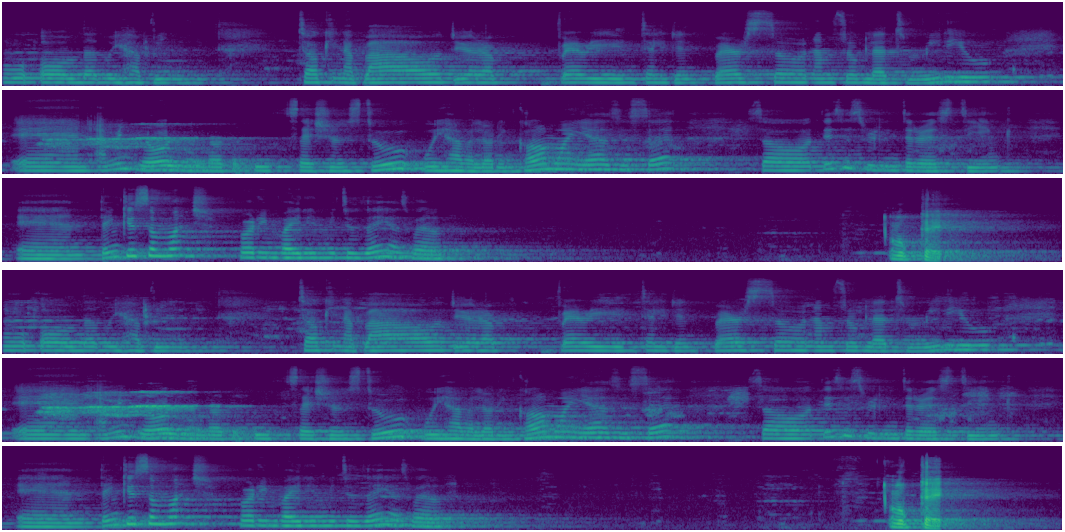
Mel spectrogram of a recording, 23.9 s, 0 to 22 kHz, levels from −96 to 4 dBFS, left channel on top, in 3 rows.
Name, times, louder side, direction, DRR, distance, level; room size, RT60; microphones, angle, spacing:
voice 1, 0.0-1.8 2.2-3.7 4.0-13.0 13.3-13.4 13.6-15.5 16.0-19.3, equal, 5° left, 1.2 m, -42 dB
voice 2, 8.2-9.2 22.6-23.0, right 7 dB, 85° right, 0.6 m, -36 dB
23.0 x 15.0 x 9.3 m
head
